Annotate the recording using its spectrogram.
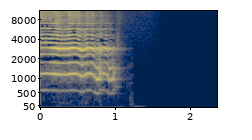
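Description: A cartoon T-Rex's voice giving a short, high whimper that dips in pitch as it ends, about a second in, followed by silence.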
